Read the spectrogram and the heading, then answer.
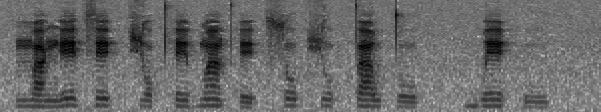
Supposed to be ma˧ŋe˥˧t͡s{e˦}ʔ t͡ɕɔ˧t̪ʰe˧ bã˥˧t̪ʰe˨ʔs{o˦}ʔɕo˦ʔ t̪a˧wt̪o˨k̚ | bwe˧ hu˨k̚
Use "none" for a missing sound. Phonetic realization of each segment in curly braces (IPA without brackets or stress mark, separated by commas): e˦, o˦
